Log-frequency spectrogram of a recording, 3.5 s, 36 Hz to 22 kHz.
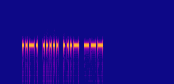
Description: Morse code, heard as a keyed tone, about 36 wpm, 700 Hz. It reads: F5VO
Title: DXCC-100 Call Signs - 4 Characters - 35wpm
